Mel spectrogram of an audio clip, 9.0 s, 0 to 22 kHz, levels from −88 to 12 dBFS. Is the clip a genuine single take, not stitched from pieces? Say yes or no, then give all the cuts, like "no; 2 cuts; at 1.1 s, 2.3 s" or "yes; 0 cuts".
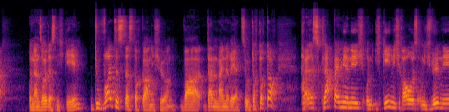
no; 1 cut; at 1.7 s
